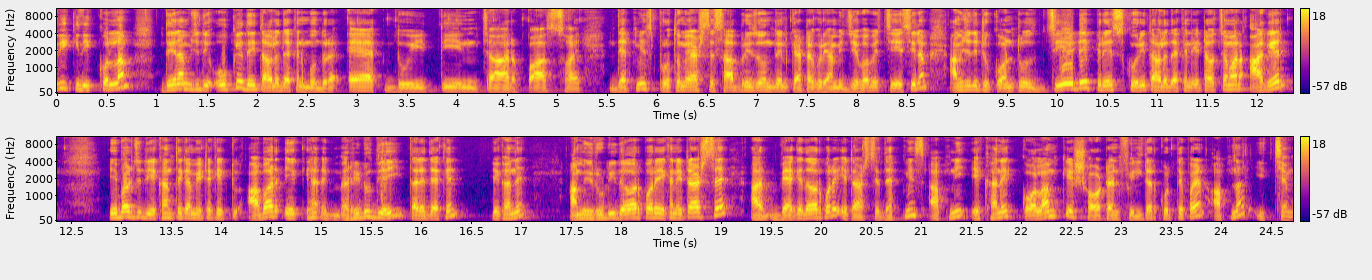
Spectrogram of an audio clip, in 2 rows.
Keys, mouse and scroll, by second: 1.4 click, 2.0 click, 3.2 click, 3.8 click, 4.6 click, 5.9 click, 7.5 click, 10.9 ctrl+z, 11.5 click, 13.6 click, 14.6 click, 16.1-17.4 drag, 20.3 click, 21.3-23.4 drag.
